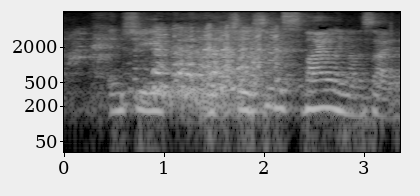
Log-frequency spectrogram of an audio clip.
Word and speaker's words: Sidhe: Can someone pronounce that? It's Gaelic. She. Do you say she?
